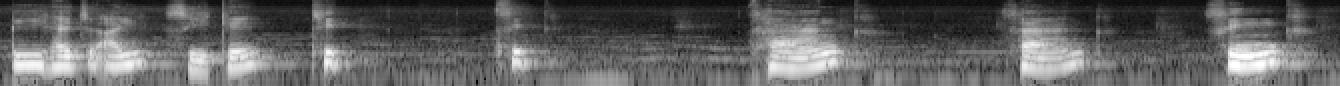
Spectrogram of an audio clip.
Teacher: dental voiceless fricative, dental voiceless fricative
